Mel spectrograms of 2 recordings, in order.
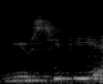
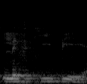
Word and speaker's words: Leucippe: Ethiopita, and Achilles Tatius's in English Latin pronunciation, Leucippe and Clitophon, okay, which is Lefkipi and Clitophon in Greek.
